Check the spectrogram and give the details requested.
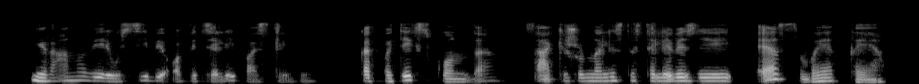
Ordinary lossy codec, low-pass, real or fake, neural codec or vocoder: AAC, 32 kbps; 7.2 kHz; real; none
